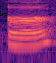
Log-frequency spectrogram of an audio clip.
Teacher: this is an unstressed er it sounds just like er we still make that tight back american r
